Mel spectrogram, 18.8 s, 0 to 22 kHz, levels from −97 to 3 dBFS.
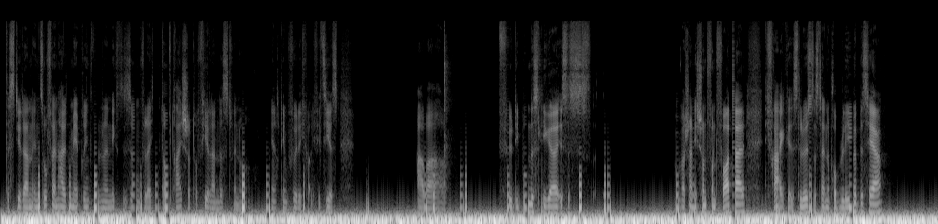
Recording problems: low rumble; loud; throughout; 4 dB below the speech
choppy; very; 7% of the speech affected

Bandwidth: 15.5 kHz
